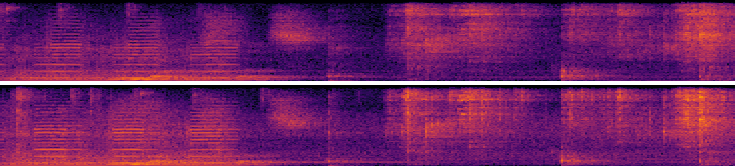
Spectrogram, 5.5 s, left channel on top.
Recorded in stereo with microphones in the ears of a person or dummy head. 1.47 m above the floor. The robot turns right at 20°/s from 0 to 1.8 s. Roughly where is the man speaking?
Right.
